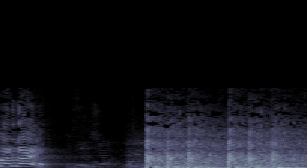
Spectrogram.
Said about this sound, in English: And everyone's shooting, because the only thing that can stop that vehicle reaching its target is a hail of gunfire. And it's terrifying.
